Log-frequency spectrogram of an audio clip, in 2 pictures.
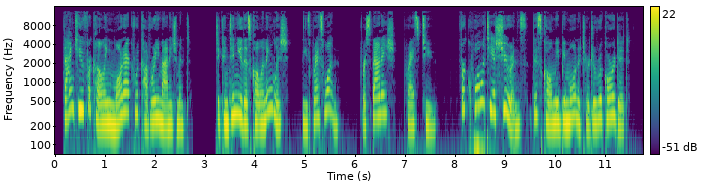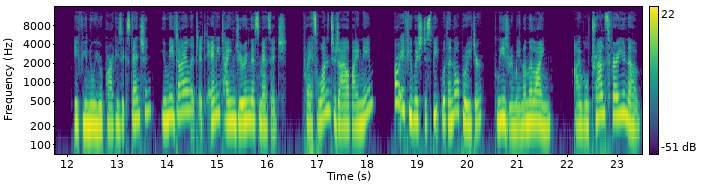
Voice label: female scottish voice over upbeat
